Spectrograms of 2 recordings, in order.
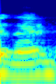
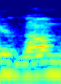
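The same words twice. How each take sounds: First: "रैम" with the English short a of "cat"; correct pronunciation. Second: "राम" with a long open aa vowel; wrong reading. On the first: Teacher correcting how learners read ram, correct "रैम" with an ae vowel. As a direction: say "रैम" with a front ae vowel, not aa. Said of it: "रैम पढ़ेंगे". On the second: Teacher showing learners how not to read ram, wrong reading "राम" with a long aa. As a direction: say "राम" like the Hindi name Ram. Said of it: "राम नहीं पढ़ेंगे". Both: Shown as a demonstration.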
